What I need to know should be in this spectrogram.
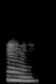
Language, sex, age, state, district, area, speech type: Assamese, female, 30-45, Assam, Udalguri, rural, conversation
